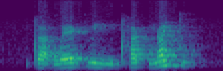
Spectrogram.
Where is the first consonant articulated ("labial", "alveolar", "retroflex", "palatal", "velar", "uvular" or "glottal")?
alveolar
